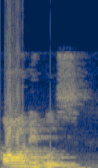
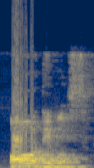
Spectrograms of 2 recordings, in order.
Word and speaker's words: ônibus: Por exemplo, fechei o nariz e vou pronunciar ônibus. Veja que você percebe que o O saiu mais forte. Ó. Ônibus.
